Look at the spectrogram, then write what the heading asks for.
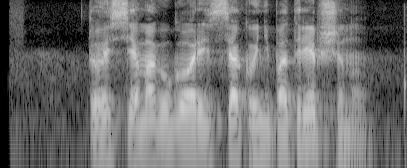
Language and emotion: Russian, angry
